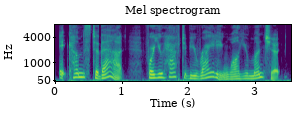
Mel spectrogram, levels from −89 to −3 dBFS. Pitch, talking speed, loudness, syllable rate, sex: 170 Hz, 235 wpm, -19 LUFS, 5.7 syllables/s, female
